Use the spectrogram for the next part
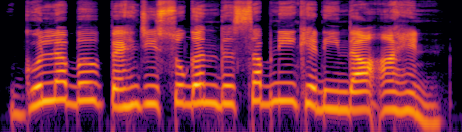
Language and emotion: Sindhi, neutral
